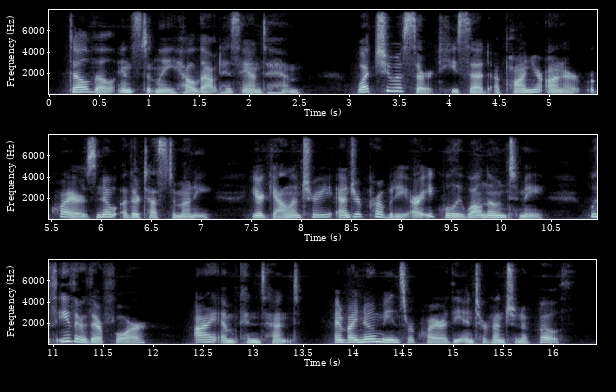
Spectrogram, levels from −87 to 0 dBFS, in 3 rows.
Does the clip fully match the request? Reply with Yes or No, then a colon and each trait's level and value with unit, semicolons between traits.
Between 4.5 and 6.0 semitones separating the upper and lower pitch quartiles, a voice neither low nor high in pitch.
Yes: average, 4.9 semitones; medium, 175 Hz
